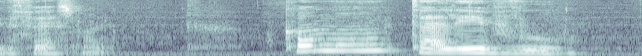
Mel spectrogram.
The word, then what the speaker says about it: Comment allez-vous: Comment allez-vous? Comment allez-vous? Comment allez-vous?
